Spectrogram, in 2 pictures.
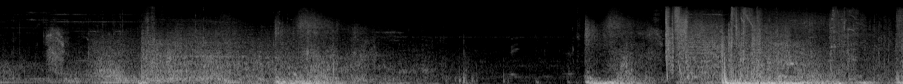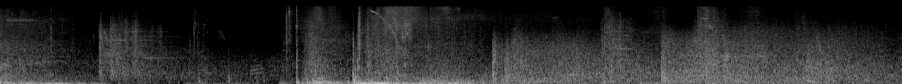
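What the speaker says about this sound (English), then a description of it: "My teammate is shooting at me." Rapid bursts of gunfire and booming weapon blasts in a Destiny Iron Banner match on Twilight Gap, loud and dense, coming in waves with brief lulls, under a player talking throughout.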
